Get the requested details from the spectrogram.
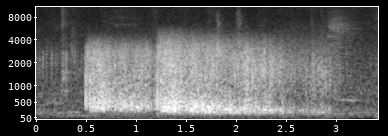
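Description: Two loud, close explosions burst one after another, each a sharp onset followed by a broad roaring rumble that slowly fades away. No voices are heard.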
